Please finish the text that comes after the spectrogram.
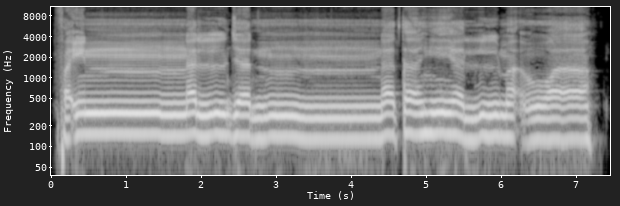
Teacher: اِنَّا کے نون پہ غنہ ہے، جنت کے نون پہ غنہ ہے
